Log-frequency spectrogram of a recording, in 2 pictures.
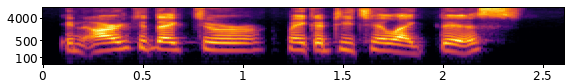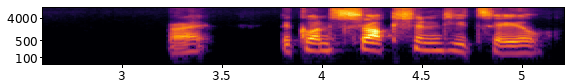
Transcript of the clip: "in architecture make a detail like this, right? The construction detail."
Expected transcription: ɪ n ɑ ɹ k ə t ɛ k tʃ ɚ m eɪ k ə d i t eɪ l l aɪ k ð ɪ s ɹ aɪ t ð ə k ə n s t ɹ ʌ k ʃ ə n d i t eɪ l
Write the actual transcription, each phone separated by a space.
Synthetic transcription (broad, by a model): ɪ n ɑ ɹ k ə t ɛ k tʃ ɚ m eɪ k ə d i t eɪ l l aɪ k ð ɪ s ɹ aɪ t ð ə k ə n s t ɹ ʌ k ʃ ə n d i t eɪ l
